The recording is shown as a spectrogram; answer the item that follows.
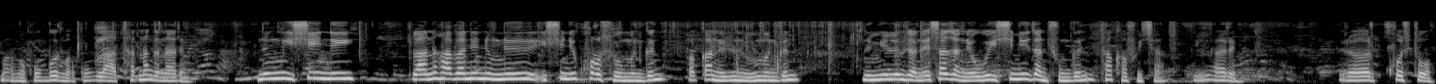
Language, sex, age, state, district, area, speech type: Bodo, female, 60+, Assam, Udalguri, rural, spontaneous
